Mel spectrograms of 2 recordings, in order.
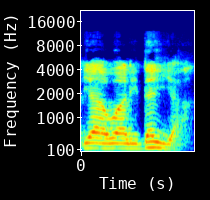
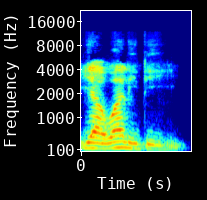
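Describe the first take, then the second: First: The word ends with an added 'ya' syllable. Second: The word ends on a plain long 'i' sound. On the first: "Ya mutakalim itu boleh di fathah" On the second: "yaknya disukun"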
